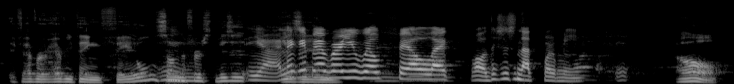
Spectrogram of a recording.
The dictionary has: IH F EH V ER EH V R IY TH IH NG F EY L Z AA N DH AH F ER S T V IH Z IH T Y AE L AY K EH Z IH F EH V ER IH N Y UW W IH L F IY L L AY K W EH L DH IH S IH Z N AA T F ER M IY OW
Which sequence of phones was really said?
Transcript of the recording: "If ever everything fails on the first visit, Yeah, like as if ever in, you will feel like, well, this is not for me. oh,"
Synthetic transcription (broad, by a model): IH F EH V ER EH V R IY TH IH NG F EY L Z N DH AH F ER S T V IH Z IH T Y AE L AY K IH F EH V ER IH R Y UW W IH L F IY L L AY K W EH L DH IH S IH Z N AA T F ER M IY OW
